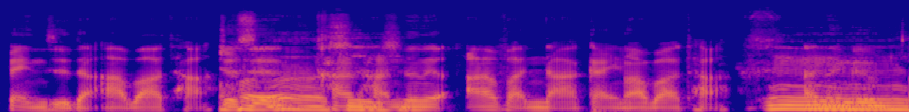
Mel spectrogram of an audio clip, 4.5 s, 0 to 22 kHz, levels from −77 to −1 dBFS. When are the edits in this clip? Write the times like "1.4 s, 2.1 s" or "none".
1.1 s, 3.1 s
